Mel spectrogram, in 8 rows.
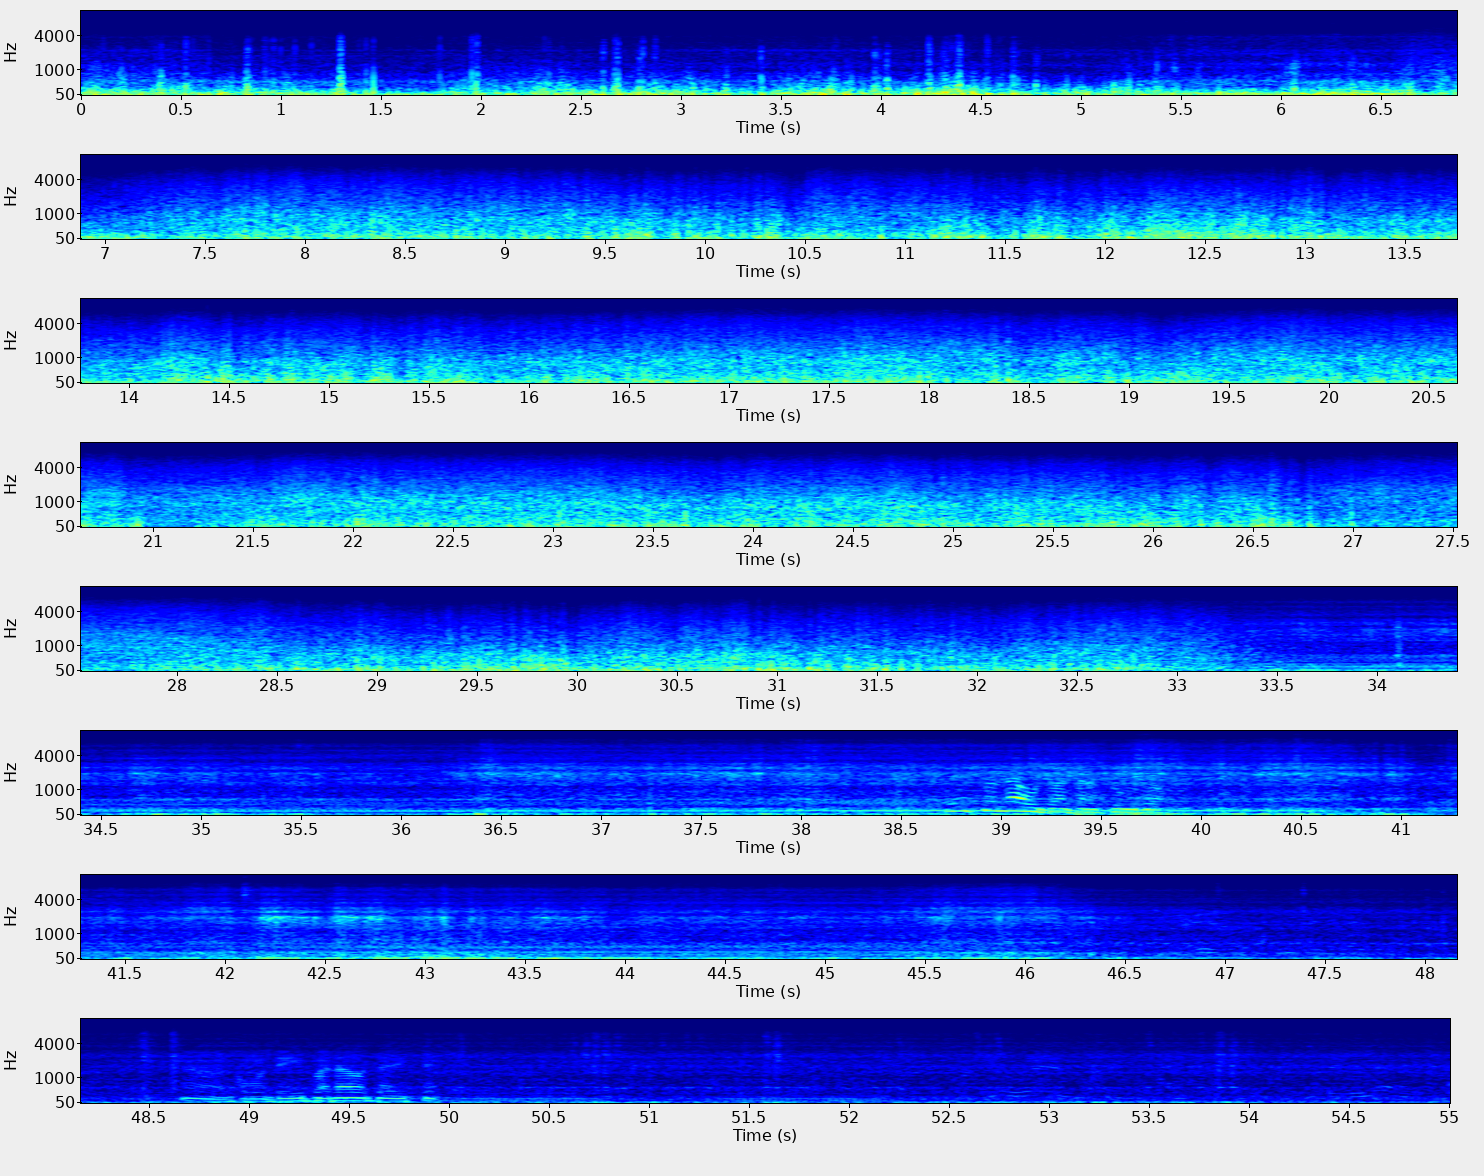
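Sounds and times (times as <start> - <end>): wind buffeting microphone: 0.0 - 54.9
motorcycle engine hum: 0.0 - 55.0.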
